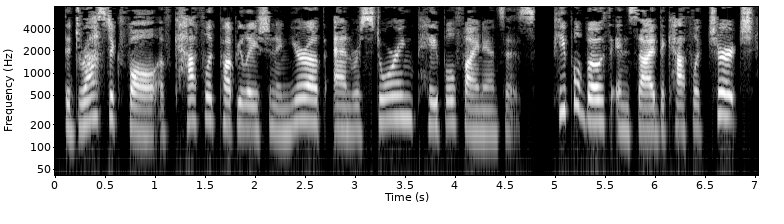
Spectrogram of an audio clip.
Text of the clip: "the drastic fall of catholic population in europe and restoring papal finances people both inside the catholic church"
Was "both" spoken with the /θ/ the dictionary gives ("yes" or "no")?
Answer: yes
